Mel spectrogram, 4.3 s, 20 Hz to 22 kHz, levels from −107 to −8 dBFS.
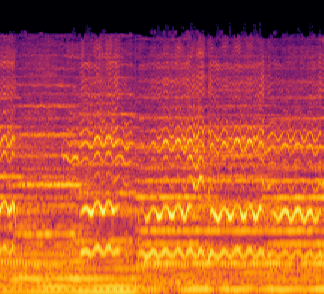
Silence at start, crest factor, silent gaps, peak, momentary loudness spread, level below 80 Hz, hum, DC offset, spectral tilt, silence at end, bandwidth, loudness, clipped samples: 0 s; 12 dB; none; -4 dBFS; 5 LU; -28 dBFS; none; under 0.1%; -4.5 dB/octave; 0 s; 14 kHz; -15 LUFS; under 0.1%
